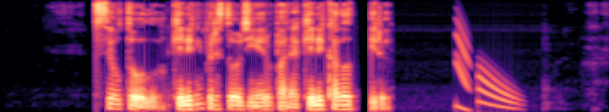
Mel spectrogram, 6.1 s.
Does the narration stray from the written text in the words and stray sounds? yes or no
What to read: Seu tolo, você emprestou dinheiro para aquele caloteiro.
yes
